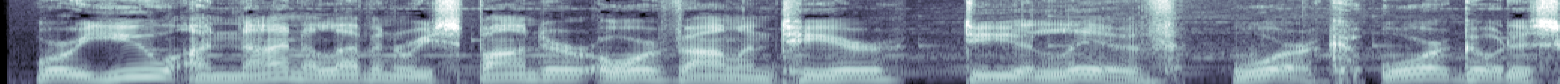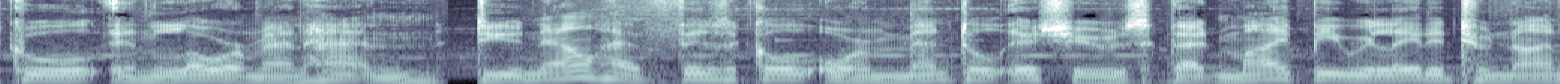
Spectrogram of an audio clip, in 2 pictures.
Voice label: healthcare eng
